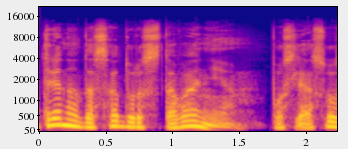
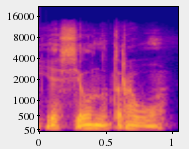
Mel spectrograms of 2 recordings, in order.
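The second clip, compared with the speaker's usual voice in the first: ordinary delivery, nothing marked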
